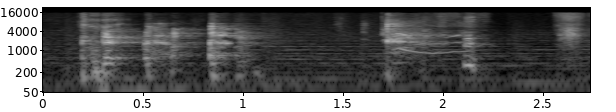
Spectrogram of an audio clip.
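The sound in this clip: A person coughing: several short, harsh bursts of coughing and throat clearing, loud and spaced unevenly with brief pauses between them.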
